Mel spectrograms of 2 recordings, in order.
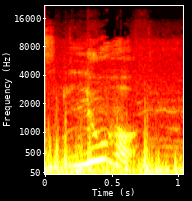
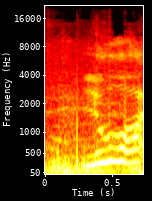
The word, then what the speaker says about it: luho: One word is luho. Luo, L u H O, which means luxury. It's the same in Spanish, but it's spelled differently, but with a J. Luo.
